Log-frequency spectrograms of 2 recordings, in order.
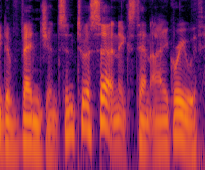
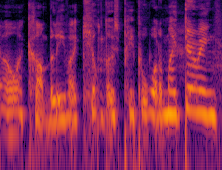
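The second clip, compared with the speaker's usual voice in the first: very high, lighter, worried voice. Demonstrating the softer personality's voice, imitating Two-Face's worried voice. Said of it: "slightly lighter, more worried voice".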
